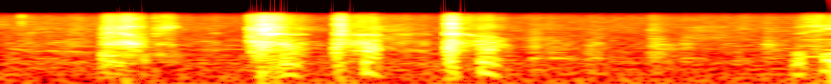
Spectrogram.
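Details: An infant imitating her parents gives about four short, breathy cough-like bursts, a playful fake cough rather than an illness cough; voluntary (fake) cough.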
